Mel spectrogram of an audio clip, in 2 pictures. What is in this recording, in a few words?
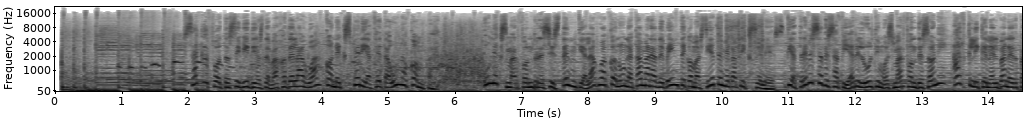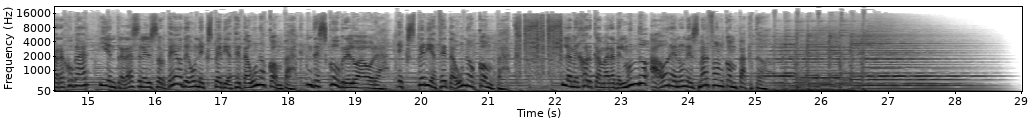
Radio Smartphone, jingles; Sony Xperia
